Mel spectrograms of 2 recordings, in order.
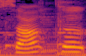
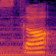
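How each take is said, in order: First: A vowel separates the two consonant sounds. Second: The two consonants blend together without a vowel. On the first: The speaker calls it wrong. "సా క కాకుండా" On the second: The speaker calls it right. "స్కా అవుతుంది"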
